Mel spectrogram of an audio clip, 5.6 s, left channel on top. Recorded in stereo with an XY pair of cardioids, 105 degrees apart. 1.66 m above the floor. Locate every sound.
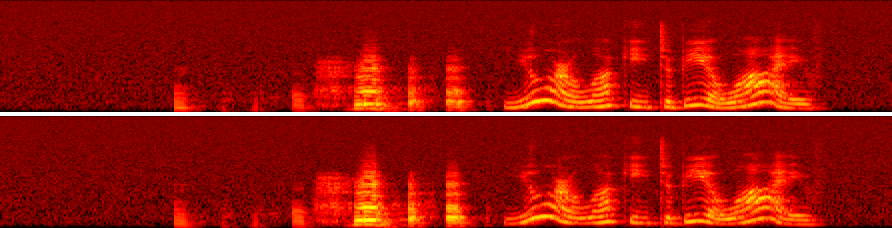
1.1 s laughter: 15° left, 0.7 m; by 3.0 s 50° right, 1.1 m
3.1 s a woman speaking: 15° left, 1.0 m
